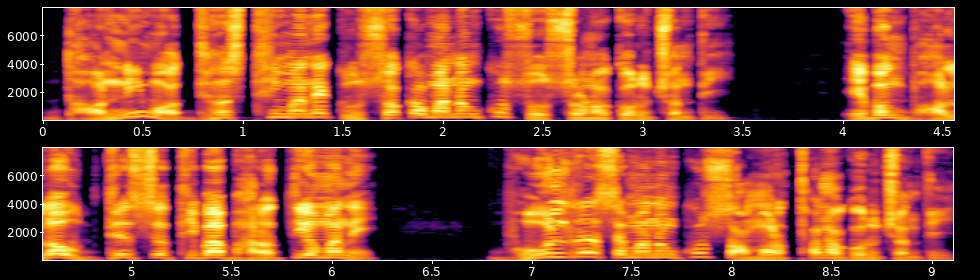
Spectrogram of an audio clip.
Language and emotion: Odia, disgusted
